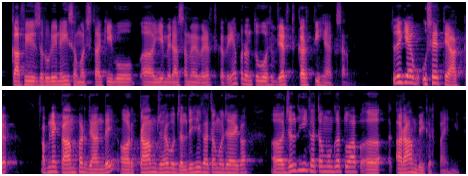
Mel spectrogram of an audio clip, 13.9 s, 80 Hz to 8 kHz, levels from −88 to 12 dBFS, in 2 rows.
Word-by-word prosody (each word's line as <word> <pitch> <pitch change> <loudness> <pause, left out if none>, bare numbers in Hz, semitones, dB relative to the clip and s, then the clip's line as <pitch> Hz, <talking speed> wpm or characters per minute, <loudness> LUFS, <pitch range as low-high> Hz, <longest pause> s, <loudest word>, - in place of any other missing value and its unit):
काफ़ी 135 +1 +4
ज़रूरी 125 +1 -1
नहीं 130 +2 +1
समझता 115 -2 -3
कि 120 - +2
वो 120 - -2 0.3
अ, 115 -1 0
ये 115 +1 -1
मेरा 115 -1 -1
समय 115 -2 -3
व्यर्थ 110 +2 -4
कर - - -5
रही - - -2
हैं, 180 - -4
परंतु 145 -2 -3
वो 135 -1 0
सब 135 -2 -11
व्यर्थ 150 +3 +5
करती 130 0 +2
है 105 - -4
अक्सर। 95 - -12 0.7
तो - - -2
देखिए, 220 0 +8
आप 205 -1 -1
उसे 200 +4 +4
त्याग - - +6
कर - - +1 0.5
अपने 170 +4 +3
काम 145 -3 +4
पर 165 - +2
ध्यान 130 -1 0
दें - - +1 0.2
और 125 0 +2
काम 150 +1 +4
जो 145 0 -3
है 150 - +1
वो - - -1
जल्दी 120 +4 -1
ही 165 +3 -3
ख़त्म 150 -1 -2
हो 145 - -3
जाएगा 140 0 0 0.4
अ, 145 - +3
जल्दी 195 +9 -2
ही 230 - -2
ख़त्म 190 -2 -2
होगा 180 +1 -2
तो 175 - -2
आप 175 - -5
अ, 120 0 -2
आराम 140 +2 +4
भी 115 -3 -4
कर - - -13
पाएँगीं। - - -15
140 Hz, 235 wpm, -25 LUFS, 120-155 Hz, 0.7 s, देखिए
